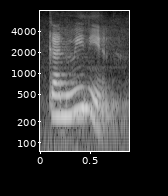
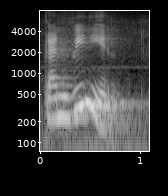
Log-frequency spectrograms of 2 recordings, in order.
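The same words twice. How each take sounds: The two takes are said the same way.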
